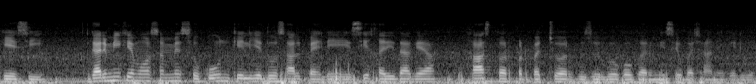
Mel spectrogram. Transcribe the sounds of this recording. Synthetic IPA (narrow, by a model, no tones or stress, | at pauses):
eːsi | ɡɐɾmikemɔːsəmːẽsʊkuːnkelied̪oːsaːlpɛɦleeːsixɐɾiːd̪aɡɐjaːxaːst̪ɔːɾpɐɾbɐtːʃõɔːɾbʊzʊɾɡõkoɡɐɾmisebɐt͡ʃaːnekelieː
